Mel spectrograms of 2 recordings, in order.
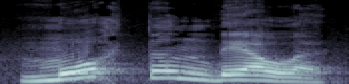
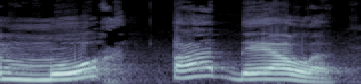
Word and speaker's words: mortadela: mendigo e não mendigo é mesma coisa mortadela Porto aprendi com meu amor tá nela com guaraná mortadela não é mortadela então ortoepia TV correta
